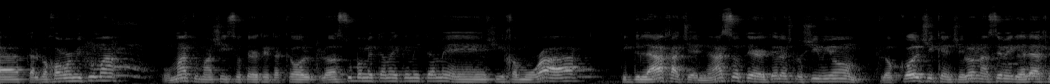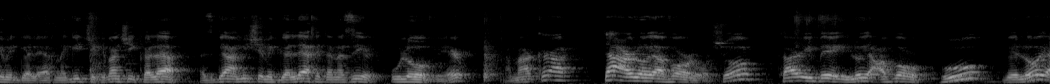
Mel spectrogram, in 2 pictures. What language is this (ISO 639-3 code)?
heb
